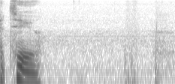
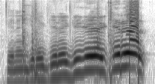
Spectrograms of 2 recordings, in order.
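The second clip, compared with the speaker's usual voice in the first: rising panicked shout, getting louder each time; frantic yell; 6 semitones higher, 15 dB louder than usual. Real, not acted. Gamer panicking as lava rises, yelling. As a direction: scream at yourself to get in.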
